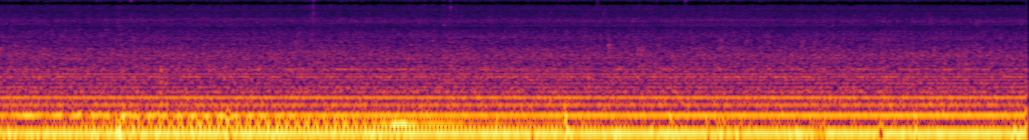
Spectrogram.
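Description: Aquarium pump and filtration running with a steady low hum, unchanging throughout.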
